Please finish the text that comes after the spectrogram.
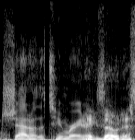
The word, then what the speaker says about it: Exodus: Exodus. So Exodia. It is Exodus. Exodus.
